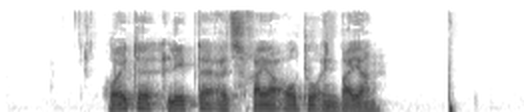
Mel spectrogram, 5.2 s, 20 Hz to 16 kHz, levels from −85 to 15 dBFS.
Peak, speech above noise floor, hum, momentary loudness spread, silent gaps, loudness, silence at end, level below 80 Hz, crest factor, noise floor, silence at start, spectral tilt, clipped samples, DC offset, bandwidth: -2 dBFS; 64 dB; none; 15 LU; none; -17 LUFS; 0.7 s; -38 dBFS; 16 dB; -80 dBFS; 1.1 s; -5.5 dB/octave; under 0.1%; under 0.1%; 11.5 kHz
